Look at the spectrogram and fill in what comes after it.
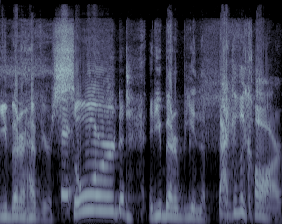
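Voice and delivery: put-on angry voice. Friends joking about how they'd write the lore, in a mock-angry parent voice. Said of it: "like an angry parent being like".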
